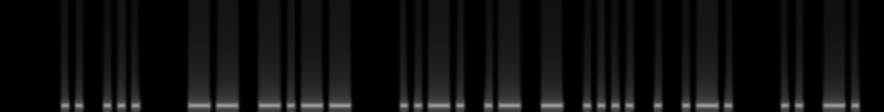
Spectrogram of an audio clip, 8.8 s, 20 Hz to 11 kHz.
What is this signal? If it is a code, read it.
Morse code, heard as a keyed tone, about 17 wpm, 700 Hz. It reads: IS MY FATHER IN
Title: Sentences from Top 1000 Words - Review Part 2 - 17wpm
